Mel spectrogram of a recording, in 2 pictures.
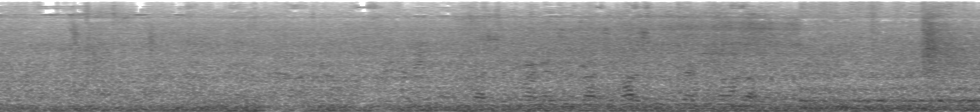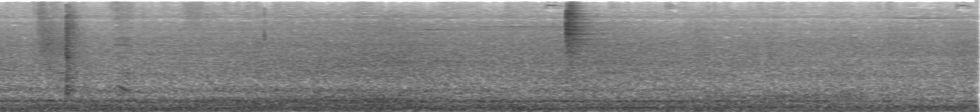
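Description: Inside a driverless elevated train in Bangkok, a steady low rumble and hum of the moving carriage runs throughout, with a brief dip early on and faint high squeals and clicks, loud and close.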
